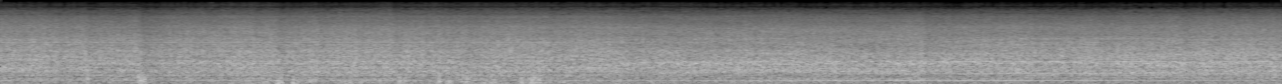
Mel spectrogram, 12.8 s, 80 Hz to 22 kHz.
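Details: 1981 Chrysler Imperial at idle with A/C converted to R134a and an aluminum radiator: the relay-wired electric cooling fan kicks in with a steady, even whoosh. The fan switch turns on at 207°F and off at 176°F, and the fan runs normally.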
